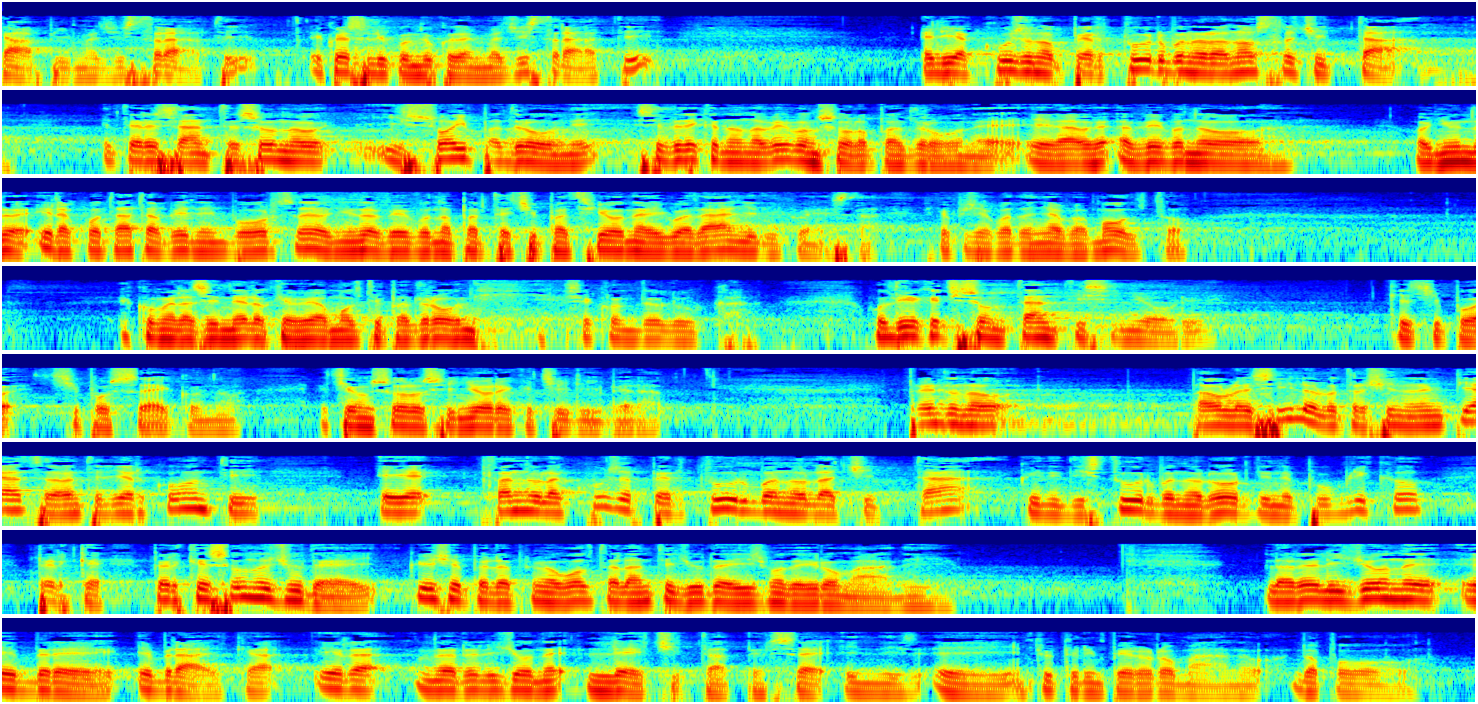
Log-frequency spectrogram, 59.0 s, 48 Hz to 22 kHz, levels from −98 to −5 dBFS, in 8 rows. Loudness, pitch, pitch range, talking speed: -18 LUFS, 115 Hz, 100-125 Hz, 130 wpm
